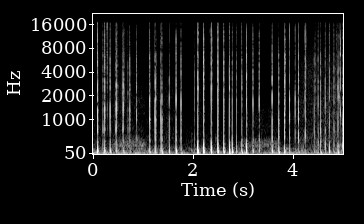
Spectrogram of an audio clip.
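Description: Fingers tap and click rapidly on a small object close to a microphone.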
